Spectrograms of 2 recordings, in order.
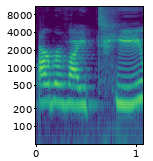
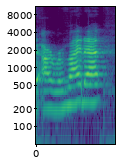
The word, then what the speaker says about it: arborvitae: tater tot arbor vita you might hear them called arborvitae tea which i think is the proper pronunciation in our region we've always said aravida the botanical name is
